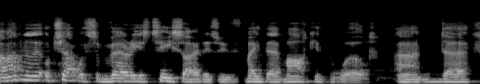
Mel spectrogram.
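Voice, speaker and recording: A man's lively intonation carries a slight breathiness as he talks at a middling speed. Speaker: podcast host. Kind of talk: casual interview chat.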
